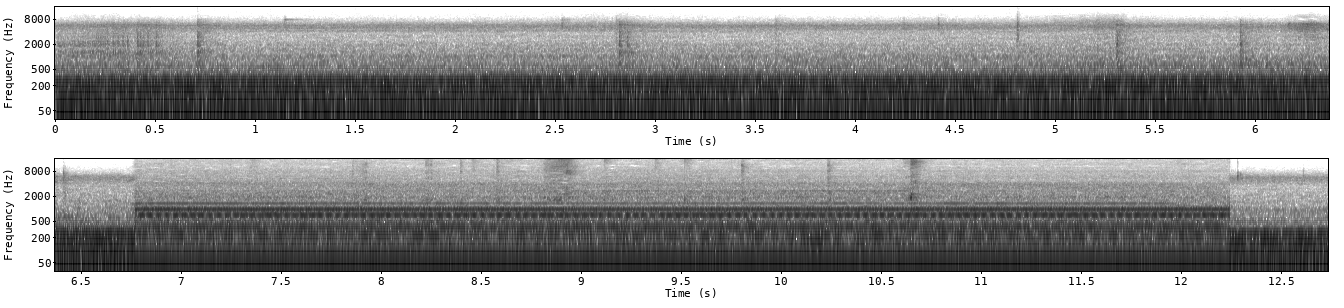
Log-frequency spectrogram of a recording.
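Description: Steady electrical hum from the repair-bench equipment. About seven seconds in it switches abruptly to a higher, steady whine of a few pure tones, and it drops back to the low hum near the end.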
